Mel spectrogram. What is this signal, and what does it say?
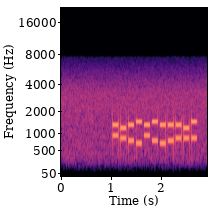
DTMF, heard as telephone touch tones, dialled by machine, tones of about 120 ms. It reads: 07530625879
